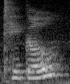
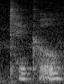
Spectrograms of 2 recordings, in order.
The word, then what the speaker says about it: tickle: I can think of is how you say tickle, which is obviously spelled with a CK. I say tiggle, so it would be spelled with 2 G's, and I don't know why, because I know it's spelled tickle, I've just never pronounced it tickle. I say tiggle instead.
